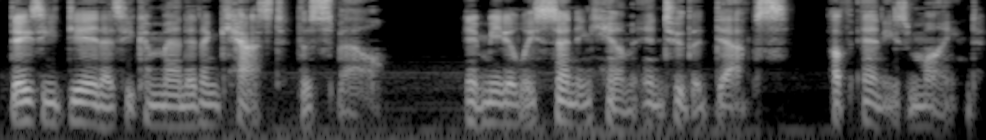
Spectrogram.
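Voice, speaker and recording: Male narrator, lowish pitch, forceful edge, dramatic horror storytelling, faint background noise. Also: fairly even intonation, measured pace.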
